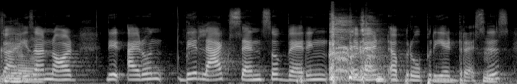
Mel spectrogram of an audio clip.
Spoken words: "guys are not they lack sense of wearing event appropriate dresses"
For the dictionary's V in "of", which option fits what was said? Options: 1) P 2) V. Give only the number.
2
